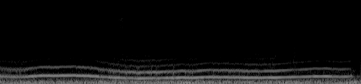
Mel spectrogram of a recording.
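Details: Young male shelter cat, a fostered kitten born June 2023, yowling indoors while facing another cat that may smack him; one long, steady, wavering moan with a slight rise and fall, lasting over three seconds.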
